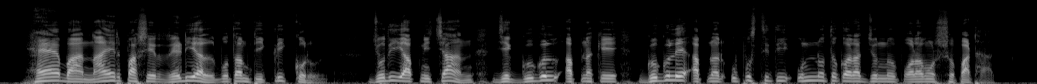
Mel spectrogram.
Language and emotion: Bengali, neutral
